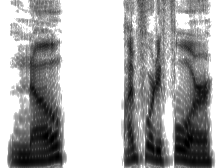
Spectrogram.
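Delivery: normal talking voice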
